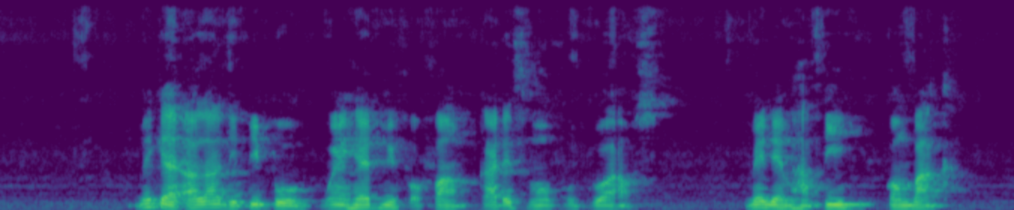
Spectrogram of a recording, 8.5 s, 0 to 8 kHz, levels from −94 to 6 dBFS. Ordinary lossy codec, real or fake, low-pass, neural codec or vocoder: none; fake; none; codec, 16 kHz, 8 kbps, FreqCodec, larger model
